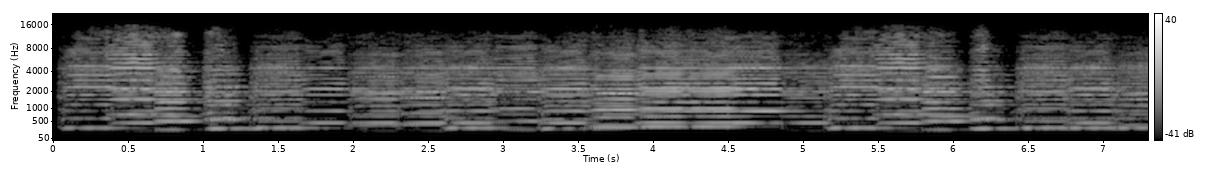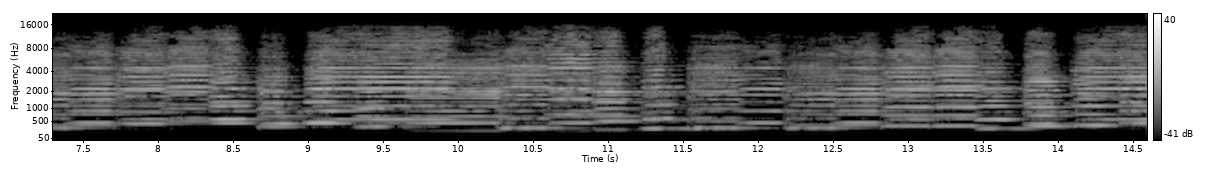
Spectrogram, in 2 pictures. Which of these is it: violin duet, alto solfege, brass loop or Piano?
violin duet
